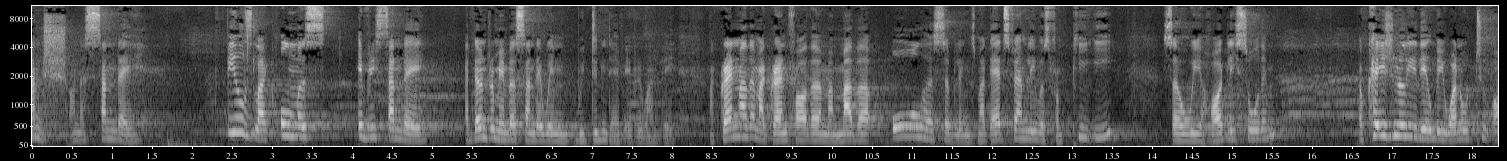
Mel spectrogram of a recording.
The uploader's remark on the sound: Recorded at the 9:30am service on Sunday 11th June 2023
